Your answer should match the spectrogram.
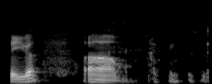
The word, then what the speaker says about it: theta: what we call your reference angle it's it's pronounced theta um i think this is nice i'm not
